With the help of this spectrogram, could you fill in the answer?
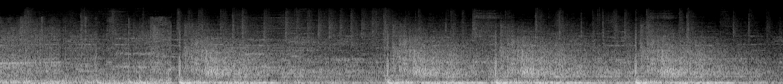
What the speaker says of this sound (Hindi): यूक्रेन के टैंक युद्धाभ्यास के नाम पर गोले दाग रहे हैं, जिसकी गूंज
